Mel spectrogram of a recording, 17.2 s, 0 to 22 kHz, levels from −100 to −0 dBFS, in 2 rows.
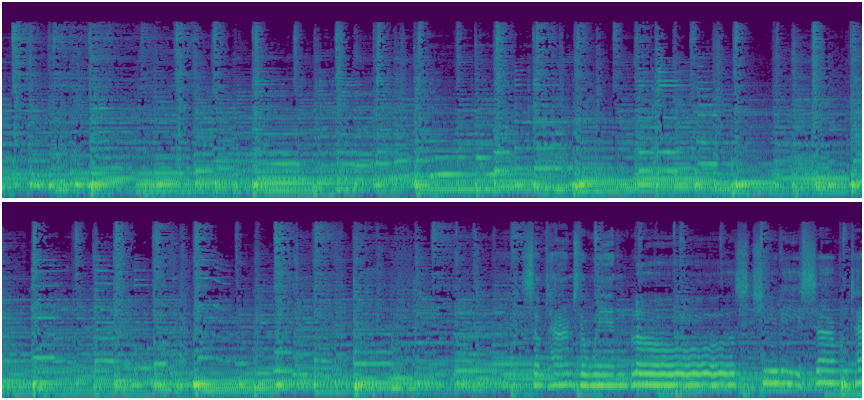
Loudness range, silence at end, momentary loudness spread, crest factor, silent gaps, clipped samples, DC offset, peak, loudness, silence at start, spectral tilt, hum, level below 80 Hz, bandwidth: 4 LU; 0 s; 7 LU; 16 dB; none; under 0.1%; under 0.1%; -14 dBFS; -31 LUFS; 0 s; -6.5 dB/octave; none; -48 dBFS; 15.5 kHz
